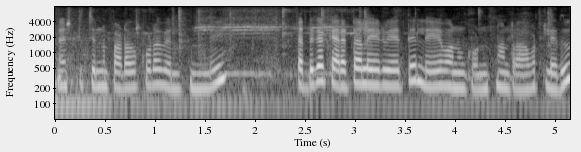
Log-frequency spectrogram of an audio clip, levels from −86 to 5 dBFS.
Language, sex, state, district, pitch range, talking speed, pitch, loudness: Telugu, female, Andhra Pradesh, Srikakulam, 200-235 Hz, 150 wpm, 220 Hz, -17 LUFS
